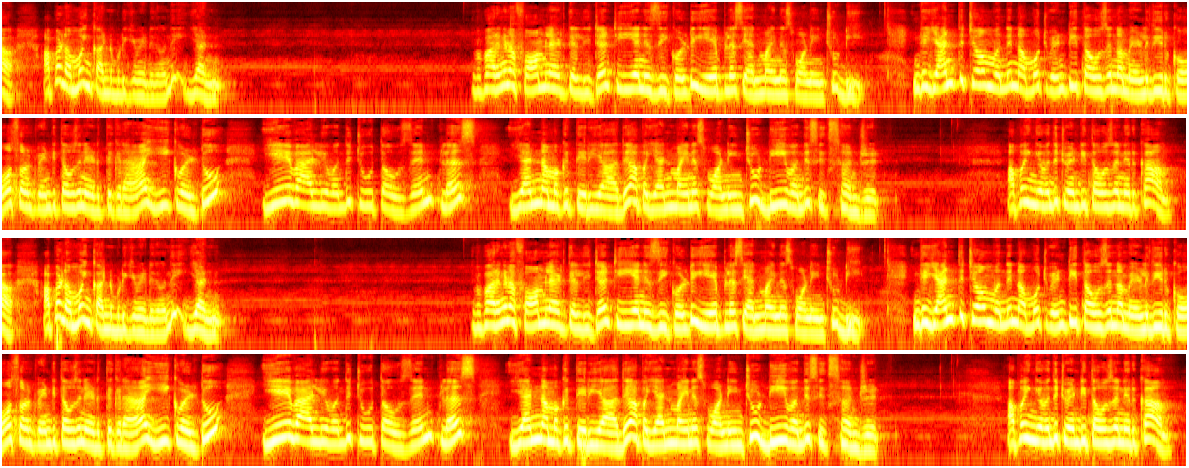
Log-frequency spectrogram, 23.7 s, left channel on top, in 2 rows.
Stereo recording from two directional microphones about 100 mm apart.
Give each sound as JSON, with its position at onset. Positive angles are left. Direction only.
{"t": 0.0, "sound": "a woman's voice", "side_deg": -40}
{"t": 4.7, "sound": "speech", "side_deg": -25}
{"t": 21.6, "sound": "a woman's voice", "side_deg": -35}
